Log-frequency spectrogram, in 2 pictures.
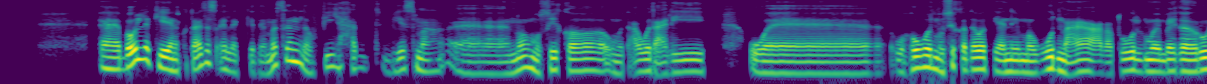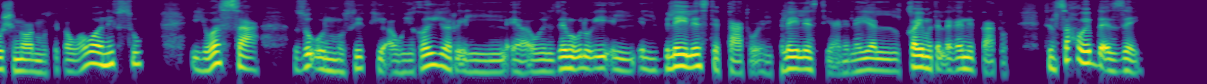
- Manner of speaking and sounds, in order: in English: "الplaylist"; in English: "الplaylist"
- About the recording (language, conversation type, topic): Arabic, podcast, إزاي تنصح حد يوسّع ذوقه في المزيكا؟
